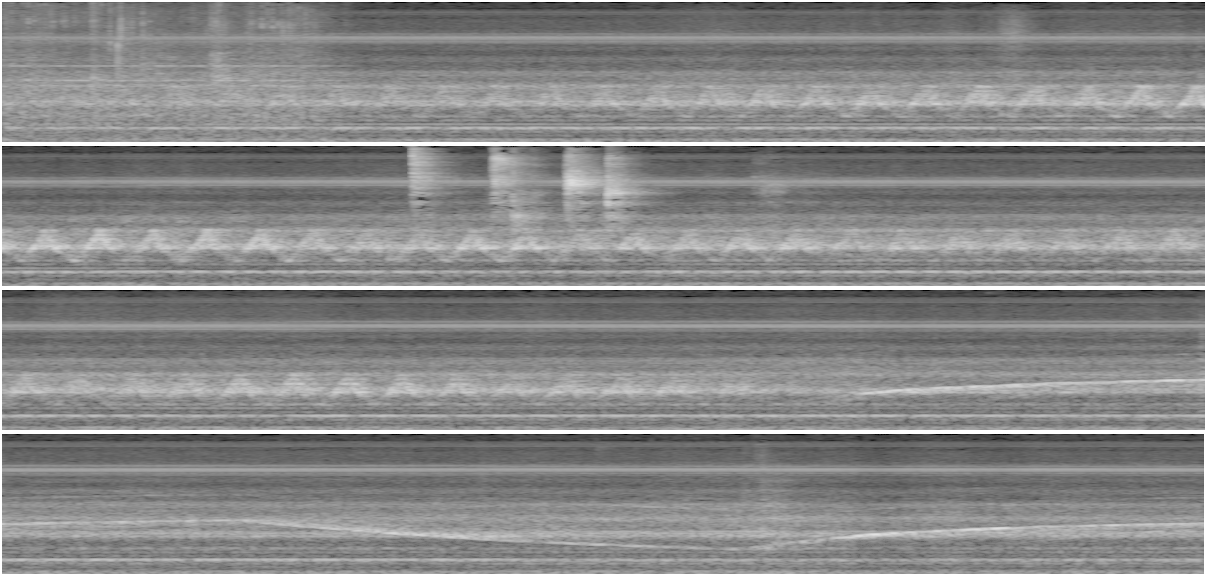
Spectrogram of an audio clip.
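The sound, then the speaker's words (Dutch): Emergency vehicle sirens sound on a Brussels city street. Steady sustained tones give way to a wailing tone that sweeps up and down, over a constant low rumble of traffic. “sirens fitted to the emergency vehicles in Brussels have always been clearly present in the sonic environment.”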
